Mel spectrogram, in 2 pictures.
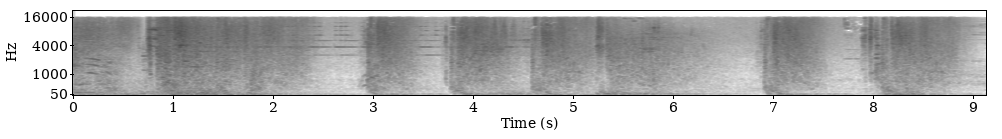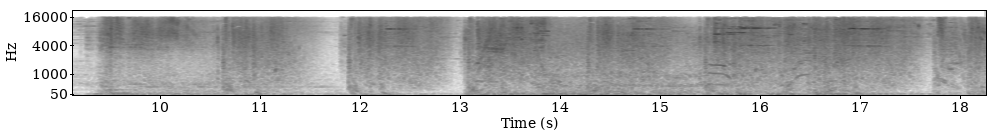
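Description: Spell effects whoosh and clash in a video game battle.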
